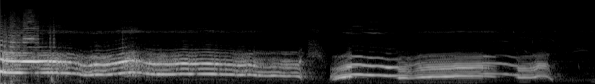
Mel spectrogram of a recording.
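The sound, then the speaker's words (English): A dog named Flash, out back, howls in long, wavering, tuneful notes that rise and fall like singing, with a short break before a second sustained howl; loud, no one talking. “Got a kind of a musical howl.”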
